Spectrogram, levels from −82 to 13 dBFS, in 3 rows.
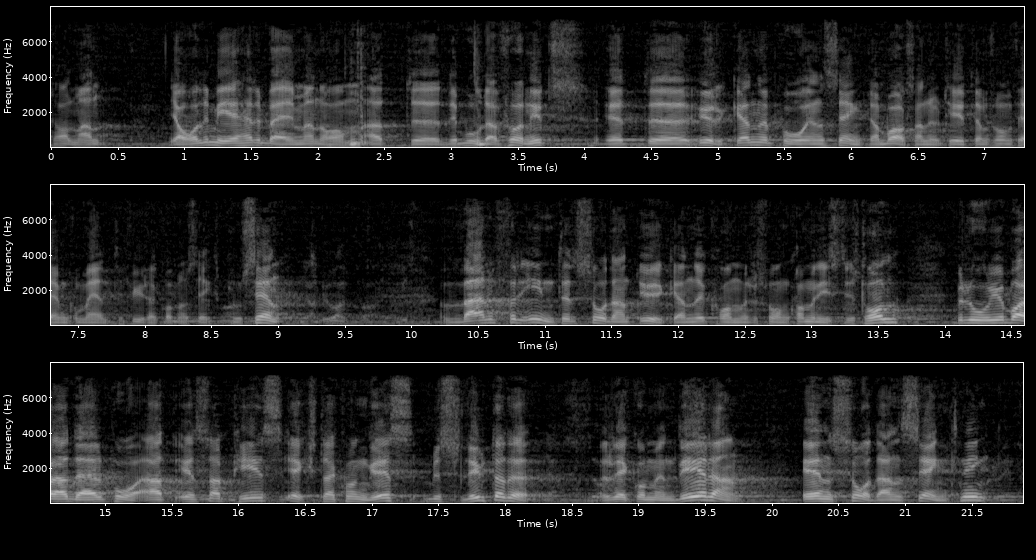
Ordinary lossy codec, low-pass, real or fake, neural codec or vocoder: MP3, 64 kbps; 7.2 kHz; fake; codec, 16 kHz, 16 kbps, FreqCodec, larger model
